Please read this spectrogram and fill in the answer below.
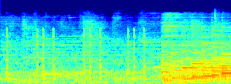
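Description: Aristocrat Buffalo Link slot machine spinning, its music running under a string of short clicks as the reels land. About a second and a half in, a louder, brighter jingle starts, the machine sounding off a small win.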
